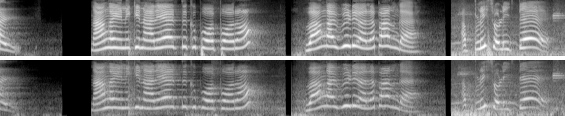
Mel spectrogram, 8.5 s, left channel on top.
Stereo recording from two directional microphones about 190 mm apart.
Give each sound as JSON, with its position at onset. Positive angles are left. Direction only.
{"t": 1.4, "sound": "a child's voice", "side_deg": 40}
{"t": 7.3, "sound": "a child's voice", "side_deg": 25}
